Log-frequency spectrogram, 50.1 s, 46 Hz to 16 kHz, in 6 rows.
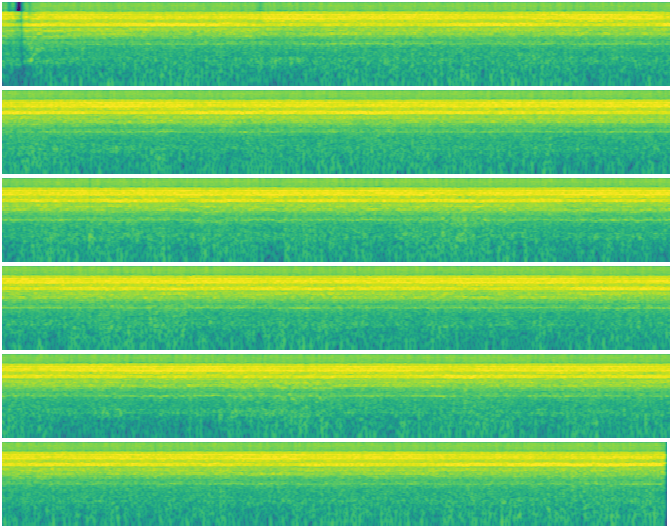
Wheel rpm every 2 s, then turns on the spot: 150, 220, 230, 220, 220, 220, 230, 240, 230, 230, 230, 220, 220, 240, 220, 230, 220, 220, 220, 230, 230, 230, 220, 220, 210.
none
